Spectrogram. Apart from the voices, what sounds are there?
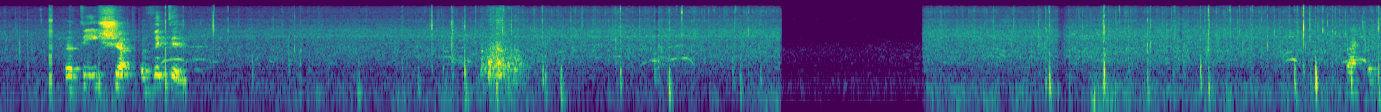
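heavy rain pouring at a football match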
